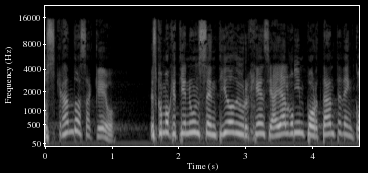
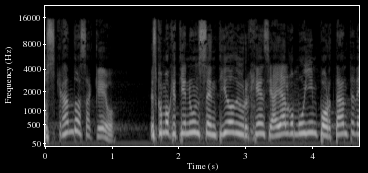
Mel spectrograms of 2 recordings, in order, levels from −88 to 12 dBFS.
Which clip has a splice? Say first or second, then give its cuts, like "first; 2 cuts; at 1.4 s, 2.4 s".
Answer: first; 1 cut; at 3.7 s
